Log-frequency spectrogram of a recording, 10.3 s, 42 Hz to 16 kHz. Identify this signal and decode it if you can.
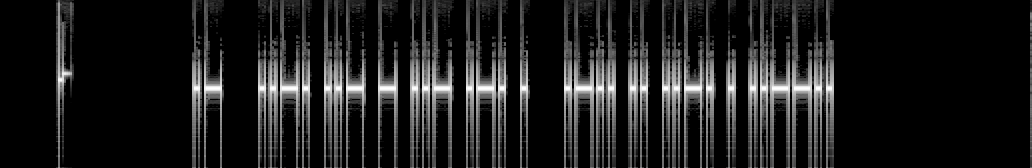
Morse code, heard as a keyed tone, about 22 wpm, 700 Hz. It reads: A FUTURE LIFE?
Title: Sentences from Top 700 Words 22wpm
